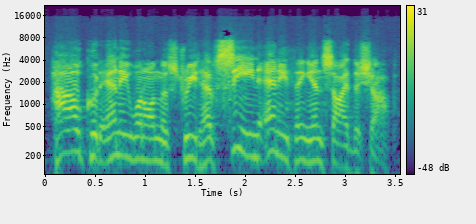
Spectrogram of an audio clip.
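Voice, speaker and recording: Worried stubborn cop husband in old radio play, very bright tense voice, swings up and down. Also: male voice, high voice, big pitch swings, moderate pace, heavily acted. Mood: urgent, insistent. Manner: emphatic, insistent, earnest. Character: anxious, stubborn policeman husband forbidding his wife to wish. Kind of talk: old-time radio drama acting.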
